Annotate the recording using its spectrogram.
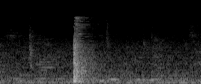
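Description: Eating sounds at a table over bowls of jjamppong noodle soup: one short, sharp noise about three quarters of a second in, with quieter background between.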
